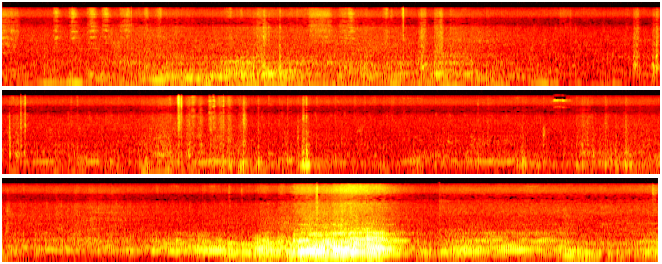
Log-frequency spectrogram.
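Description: A pencil scratches lines on wood.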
